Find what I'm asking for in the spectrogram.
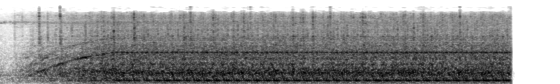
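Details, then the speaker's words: Used Singer Futura Quintet sewing at full speed after replacing bobbin case and throat plate: steady smooth even hum, earlier full-speed noise is gone. "And as you heard earlier in this video, it was making a noise when I went to sew full speed, and now it doesn't make that noise anymore."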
